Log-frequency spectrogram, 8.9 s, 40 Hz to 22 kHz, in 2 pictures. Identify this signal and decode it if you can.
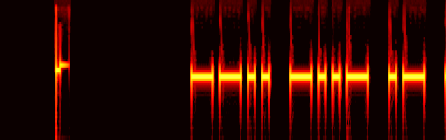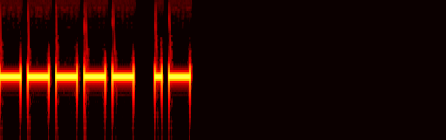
Morse code, heard as a keyed tone, about 17 wpm, 700 Hz. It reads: ZXA0A
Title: Code Groups - 5 Letter:Numbers - 17wpm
